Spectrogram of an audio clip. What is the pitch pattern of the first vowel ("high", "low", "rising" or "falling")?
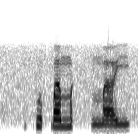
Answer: high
